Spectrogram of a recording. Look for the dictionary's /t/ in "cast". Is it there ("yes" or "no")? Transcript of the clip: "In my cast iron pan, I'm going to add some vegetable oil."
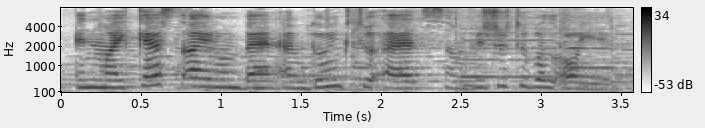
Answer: yes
